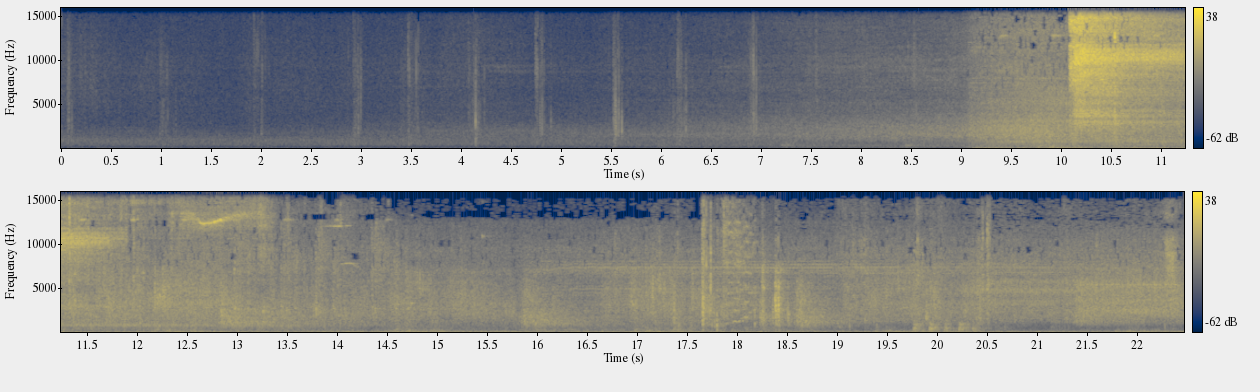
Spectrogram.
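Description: Quiet outdoor street ambience, then about nine seconds in a sudden, loud, steady machine-shop din: an air compressor running, with a burst of hissing air about a second after it starts.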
